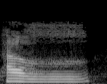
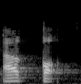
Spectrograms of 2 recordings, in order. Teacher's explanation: پس ببینید فرق غین و قاف اینه، غین صداش نرمه و جریان داره اغ، اما قاف صداش شدیده و قطع میشه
